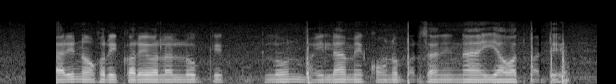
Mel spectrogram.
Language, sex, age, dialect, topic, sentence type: Bhojpuri, male, 60-100, Northern, banking, statement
